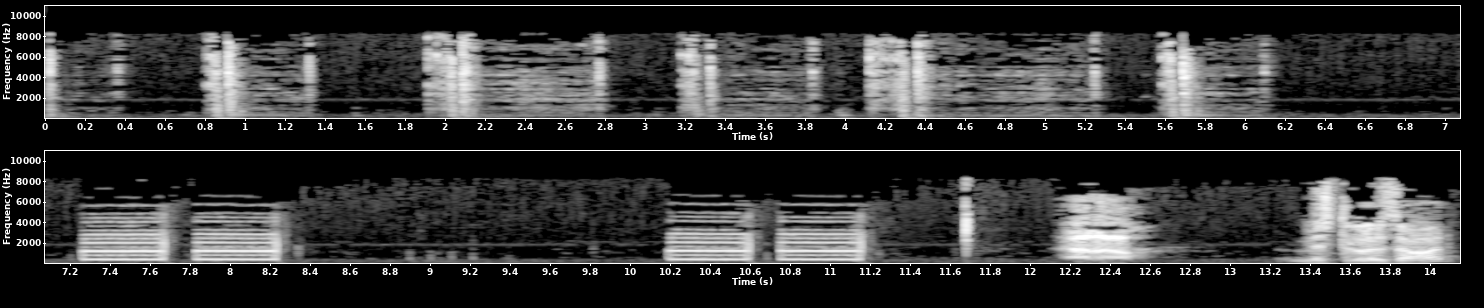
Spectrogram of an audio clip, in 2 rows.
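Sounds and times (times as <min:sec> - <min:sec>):
phone line double-pulse ring tone: 0:07.3 - 0:08.3, 0:10.2 - 0:11.2
speech: 0:13.5 - 0:14.1.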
